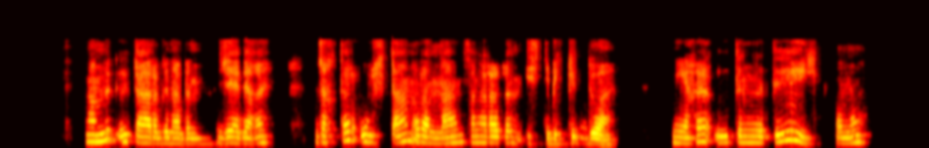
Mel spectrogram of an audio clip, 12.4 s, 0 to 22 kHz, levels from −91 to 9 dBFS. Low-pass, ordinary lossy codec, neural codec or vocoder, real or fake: 7.2 kHz; AAC, 32 kbps; codec, 16 kHz, 4 kbps, X-Codec, HuBERT features, trained on general audio; fake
